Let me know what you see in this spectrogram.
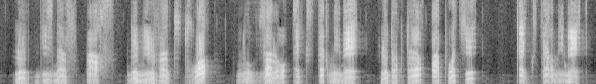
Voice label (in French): message dalek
